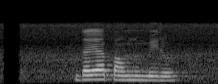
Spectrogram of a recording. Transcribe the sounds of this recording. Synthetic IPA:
d̪ʌjapawnumeɾo

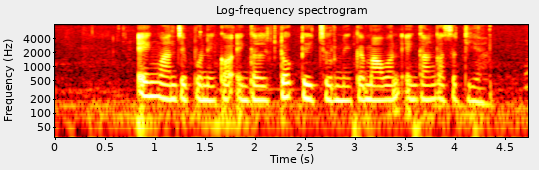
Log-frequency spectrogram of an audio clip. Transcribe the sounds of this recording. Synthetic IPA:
ʔɪŋwaɲt͡ʃɪpunikɔʔiŋɡəlɖ̥ɔ̤k̚d̪̥i̤d̥ʒ̥ṳrnikemawɔnɪ̰ŋkaŋkasəd̪̥i̤ah

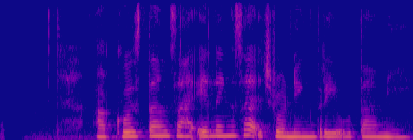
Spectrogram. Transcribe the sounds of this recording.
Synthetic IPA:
ʔaɡ̥ṳst̪ansahelɪŋsaʔd̥ʒ̥ɾo̤nɪŋt̪ɾiut̪ami

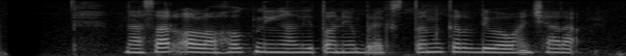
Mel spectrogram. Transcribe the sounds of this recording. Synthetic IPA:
nasarʔɔlɔɦɔk̚niŋalit̪ɔnibɾɛkst̪ɔnkɨrdiwawaɲt͡ʃaɾa

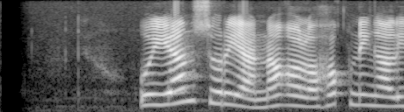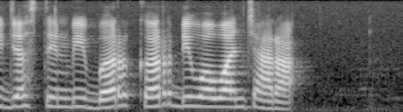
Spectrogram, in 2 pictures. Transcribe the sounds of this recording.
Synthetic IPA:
ʔujansuɾianaɔlɔɦɔk̚niŋalid͡ʒast̪inbibərkɨrdiwɔwaɲt͡ʃaɾa

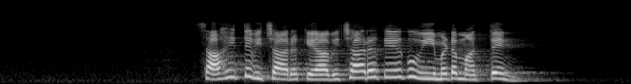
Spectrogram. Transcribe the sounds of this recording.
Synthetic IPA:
saːɦit̪jəʋit͡ʃaːɾəkejaːʋit͡ʃaːɾəkejəkuʋiːməʈəmat̪ːen

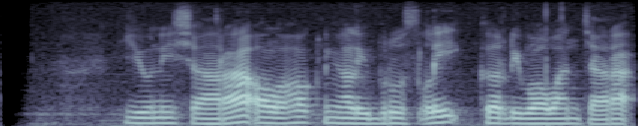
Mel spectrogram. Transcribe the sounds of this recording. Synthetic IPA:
juniʃaɾaʔɔlɔɦɔk̚niŋalibɾuslikɨrdiwawaɲt͡ʃaɾa

